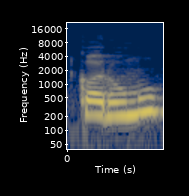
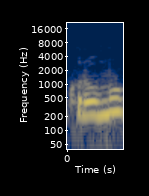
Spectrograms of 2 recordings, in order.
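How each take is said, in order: First: A short vowel separates the k and r. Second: The k and r are joined without a vowel. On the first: "कई लोग इसको अ, करूमू के नाम से pronounce करते हैं" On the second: "कोई लोग क्रूमू कहते हैं"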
